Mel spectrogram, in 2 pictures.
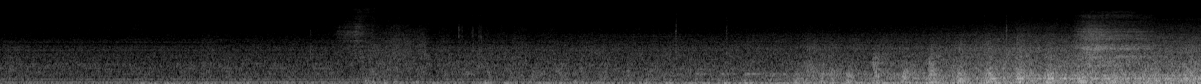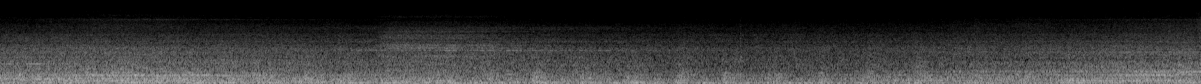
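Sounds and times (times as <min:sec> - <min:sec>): train hum: 0:00.0 - 0:24.0
train on rails: 0:00.0 - 0:24.0.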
